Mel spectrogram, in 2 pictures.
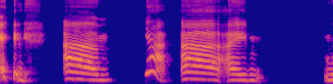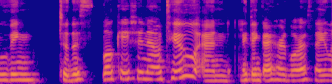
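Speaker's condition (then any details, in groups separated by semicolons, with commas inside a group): No condition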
